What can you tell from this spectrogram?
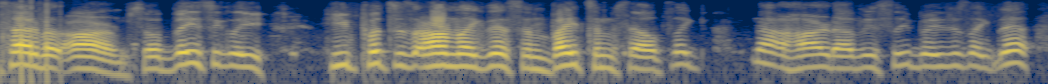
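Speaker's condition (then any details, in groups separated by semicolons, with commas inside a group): Cerebral palsy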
